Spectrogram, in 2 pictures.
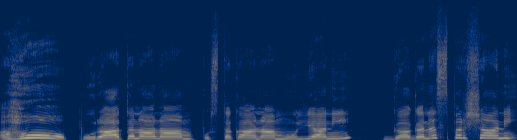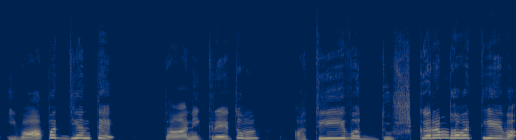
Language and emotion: Sanskrit, surprised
